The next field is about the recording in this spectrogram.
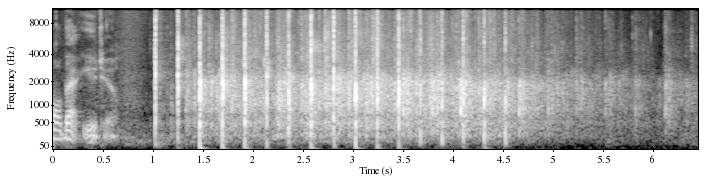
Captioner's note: applause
